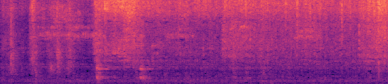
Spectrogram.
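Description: Litti dough balls sizzle in a pan with a small amount of ghee, a soft, steady frying crackle with a few brief pops and splashes, fairly faint, and no talking.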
